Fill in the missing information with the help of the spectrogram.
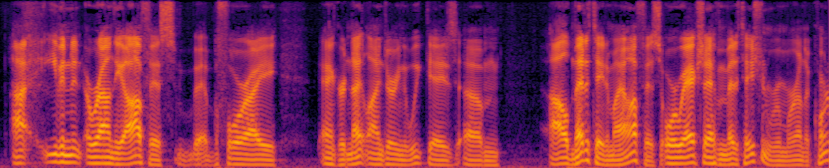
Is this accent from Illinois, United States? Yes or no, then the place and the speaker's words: yes; Chicago, Illinois, United States; Chicago, and you know we're like Irish Catholic people.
